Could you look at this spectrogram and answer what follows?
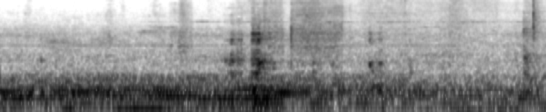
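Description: Felt-tip marker rubbing and scratching on paper as a letter is traced, then a few short handling clicks and rustles as the pen is put down and the sheet moves, over a steady low hum.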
